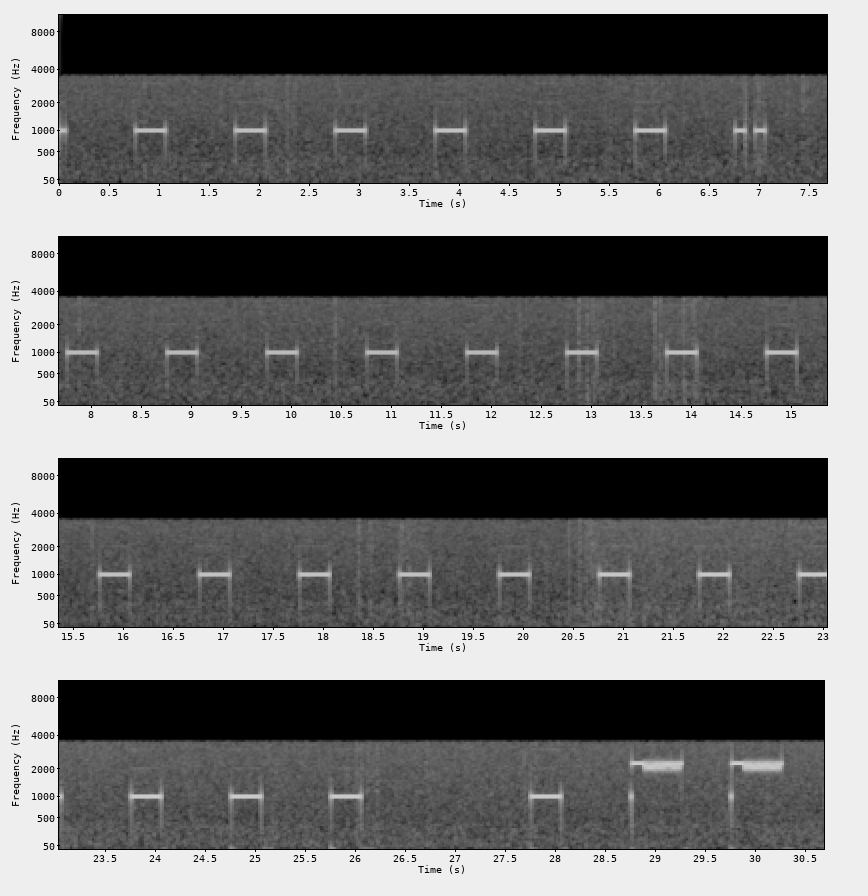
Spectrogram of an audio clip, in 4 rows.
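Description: CHU Canada shortwave time signal received on 14.670 MHz: a short 1 kHz tick once a second over steady receiver hiss. One tick is left out near the end, and then higher-pitched warbling data bursts start, one each second, carrying the station's digital time code.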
